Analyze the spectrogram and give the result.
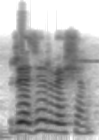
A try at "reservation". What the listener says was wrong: Very good.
